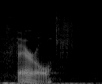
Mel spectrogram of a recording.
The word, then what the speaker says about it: Feral: some value here oh never heard it pronounced furo before it's feral he's a wolf lord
